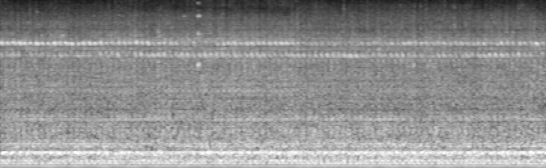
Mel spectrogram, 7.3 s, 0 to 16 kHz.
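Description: MTZ-80 tractor's four-cylinder diesel running steadily under load while pulling a seed drill, heard from inside the cab.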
